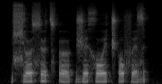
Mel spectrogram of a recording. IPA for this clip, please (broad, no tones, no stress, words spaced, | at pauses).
ɕɵsʉt͡sʼɵ | ʒexoɪ̯t͡ʃʼofez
